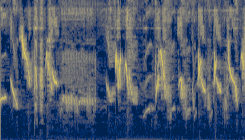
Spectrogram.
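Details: Blackthroat in ngerol panjang rolling song, recorded to train other birds: quick high swept whistles, a brief rattling buzzy trill near the middle, then a steady run of sharp slurred notes.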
